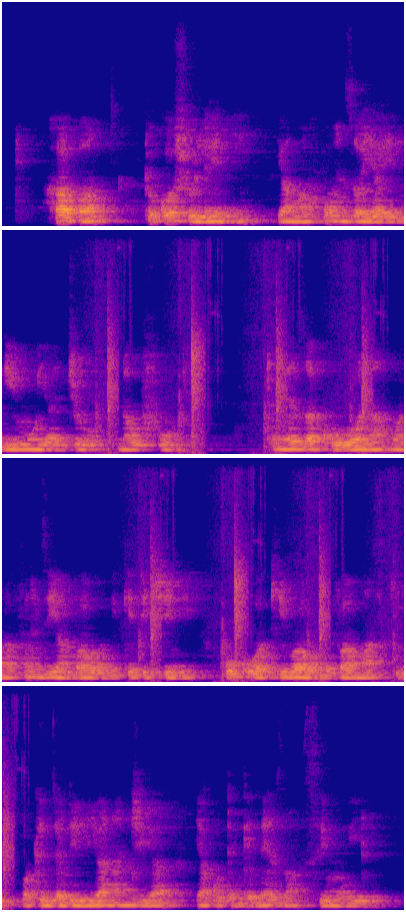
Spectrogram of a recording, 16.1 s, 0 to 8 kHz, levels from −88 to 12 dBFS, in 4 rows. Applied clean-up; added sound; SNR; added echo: none; Walk, footsteps; 17 dB; reverberation time 0.7 s.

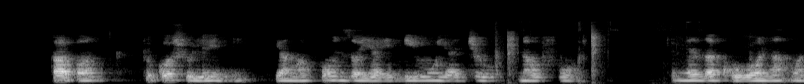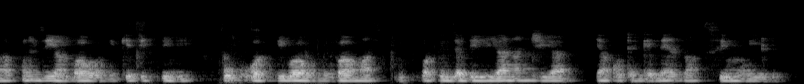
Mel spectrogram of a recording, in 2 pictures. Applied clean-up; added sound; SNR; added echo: neural mask model DeepFilterNet 3.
